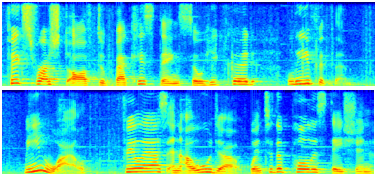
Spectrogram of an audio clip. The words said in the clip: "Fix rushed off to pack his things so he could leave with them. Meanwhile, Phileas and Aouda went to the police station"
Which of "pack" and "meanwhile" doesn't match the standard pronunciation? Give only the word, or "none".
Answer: pack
